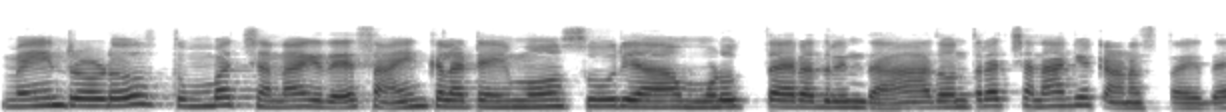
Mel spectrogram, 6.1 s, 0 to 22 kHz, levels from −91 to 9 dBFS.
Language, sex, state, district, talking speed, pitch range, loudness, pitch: Kannada, female, Karnataka, Chamarajanagar, 135 wpm, 210-240 Hz, -18 LUFS, 225 Hz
